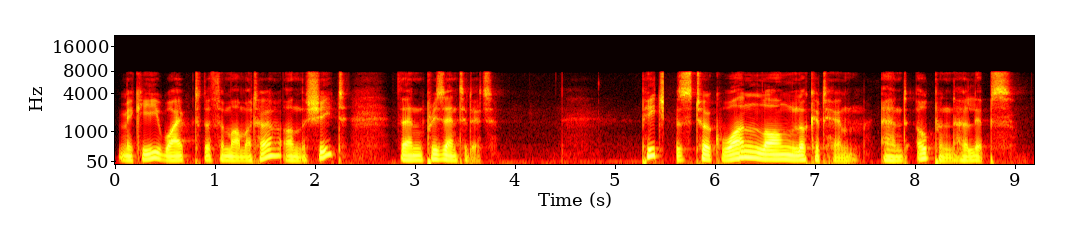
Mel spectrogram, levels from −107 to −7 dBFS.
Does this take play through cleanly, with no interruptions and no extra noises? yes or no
no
